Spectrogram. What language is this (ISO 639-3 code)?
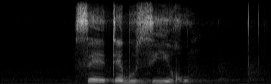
sot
